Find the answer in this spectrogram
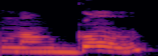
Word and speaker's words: mangeons: Because M-A-N-G-O-N-S is going to be pronounced mangon. So to make it mangeons, nous mangeons, you're going to have the E after the G and then add your ending, O-N-S. Nous mangeons. Okay, that E softens the pronunciation of the G.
